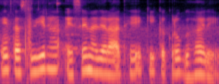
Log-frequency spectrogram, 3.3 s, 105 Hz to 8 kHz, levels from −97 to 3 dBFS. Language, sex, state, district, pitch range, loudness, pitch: Chhattisgarhi, female, Chhattisgarh, Raigarh, 185-220 Hz, -18 LUFS, 200 Hz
